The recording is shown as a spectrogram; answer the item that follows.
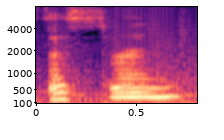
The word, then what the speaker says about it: Susteren: I believe that's how you say it, Greta Van Susteren.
